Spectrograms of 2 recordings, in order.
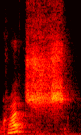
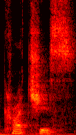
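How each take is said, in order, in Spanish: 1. Termina en un silbido largo sin vocal añadida. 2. Se añade una vocal antes de la s final. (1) "parezco un neumático pinchado" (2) "a esta S le pongo antes la E"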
